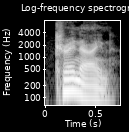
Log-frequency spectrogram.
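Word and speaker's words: krinein: But the word crisis in Greek or Latin comes from the word, I'm going to try and pronounce this, krenein, spelled K-R-I-N-E-I-N.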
